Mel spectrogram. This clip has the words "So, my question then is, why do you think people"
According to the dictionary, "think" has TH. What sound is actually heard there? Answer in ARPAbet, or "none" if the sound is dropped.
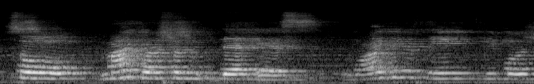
S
